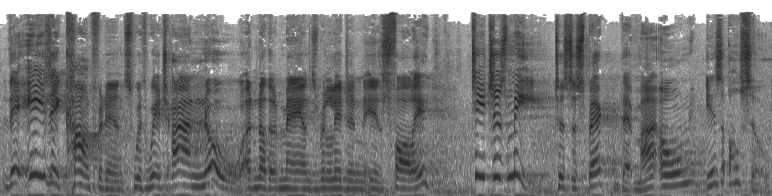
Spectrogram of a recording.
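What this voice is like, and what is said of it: Bad put-on Southern accent. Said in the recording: “Should I do a bad Southern accent?”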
